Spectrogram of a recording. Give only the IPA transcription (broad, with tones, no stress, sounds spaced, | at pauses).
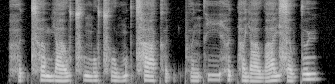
h ɵ˨˥ t̚ t͡sʰ ɐ˧ m j aː˨˥ w t͡sʰ ʊ˨ ŋ o˨ w t͡sʰ o˨˩ w m ɐ˥ k̚ t͡sʰ aː˧ kʰ ɵ˨ t̚ ɐ˧ t̚ pʰ ɵ˨ n t̪ʰ iː˧ h ɵ˧ t̚ h ɐ˨ j aː˨ w aː˧ j s ɐ˨˧ w t̪ ɵ˥ ɥ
